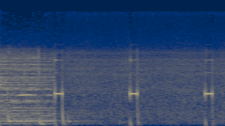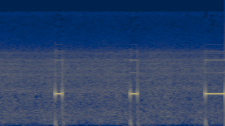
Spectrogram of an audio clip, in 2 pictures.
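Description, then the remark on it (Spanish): Radio Nacional de España time signal pips marking three o'clock: five short, evenly spaced high beeps one second apart, then a longer final beep, sounding over a steady hiss of broadcast static. “todavía seguían emitiendo esa señal de Radio Nacional”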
